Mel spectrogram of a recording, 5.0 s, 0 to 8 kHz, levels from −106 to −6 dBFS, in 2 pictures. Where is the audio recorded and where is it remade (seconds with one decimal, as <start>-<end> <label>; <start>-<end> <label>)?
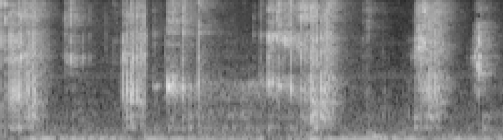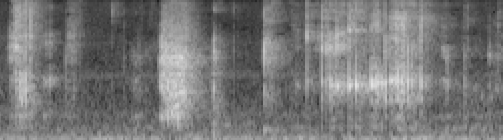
0.0-3.0 recorded; 3.0-5.0 remade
